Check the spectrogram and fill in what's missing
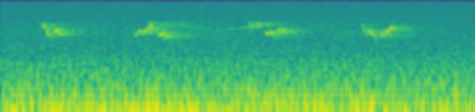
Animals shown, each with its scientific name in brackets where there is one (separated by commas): Red-eyed Vireo (Vireo olivaceus), Eastern Wood-Pewee (Contopus virens)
